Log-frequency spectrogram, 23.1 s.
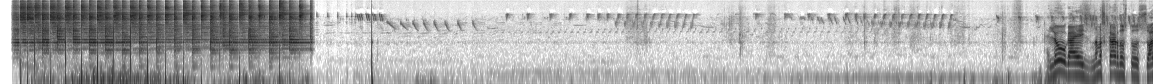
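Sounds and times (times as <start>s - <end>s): birds chirping: 0.7s - 23.0s.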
